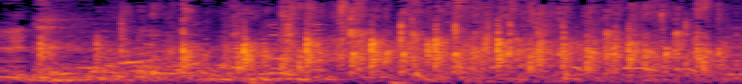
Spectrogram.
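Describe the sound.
An audience breaks into applause: dense, steady clapping sustained for several seconds at a fairly even loudness, with a murmur of voices mixed into the crowd noise.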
